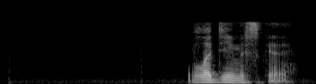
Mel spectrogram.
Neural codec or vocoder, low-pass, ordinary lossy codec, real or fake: codec, 16 kHz, 1.1 kbps, Voila-Tokenizer; none; none; fake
